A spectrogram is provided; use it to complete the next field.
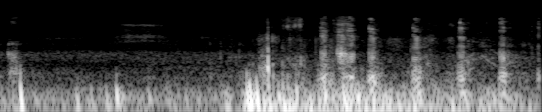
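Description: A pet pig in a video grunts low and steadily, then breaks into a series of louder, harsh squeals and snorts in quick bursts, with no one talking.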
